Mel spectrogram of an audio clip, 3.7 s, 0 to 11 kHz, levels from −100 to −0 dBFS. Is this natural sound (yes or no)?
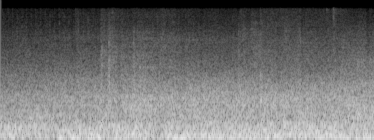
no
